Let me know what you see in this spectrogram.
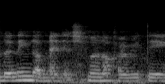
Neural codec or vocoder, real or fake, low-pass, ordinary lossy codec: autoencoder, 48 kHz, 32 numbers a frame, DAC-VAE, trained on Japanese speech; fake; 7.2 kHz; none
